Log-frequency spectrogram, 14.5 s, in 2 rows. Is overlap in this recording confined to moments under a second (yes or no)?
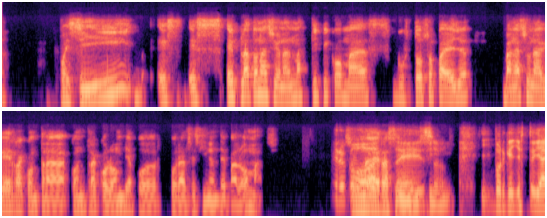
no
